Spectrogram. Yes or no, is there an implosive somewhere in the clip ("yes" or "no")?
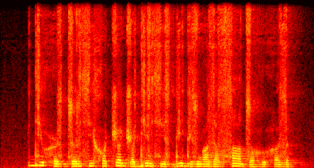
no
